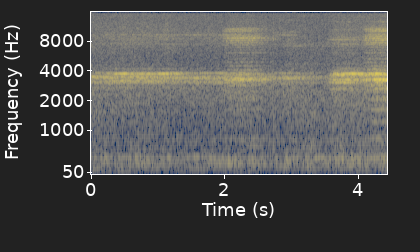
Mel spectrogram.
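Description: A steady mechanical hum with a faint high-pitched whine over it, from an unseen machine such as a fan or motor. There are no distinct knocks or clicks.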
